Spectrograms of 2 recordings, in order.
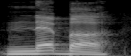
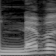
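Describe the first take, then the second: First: The middle consonant is a b sound. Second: The middle consonant is a v sound. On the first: The speaker calls it right. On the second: The speaker calls it wrong.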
